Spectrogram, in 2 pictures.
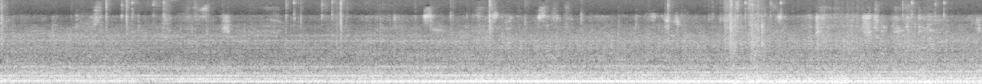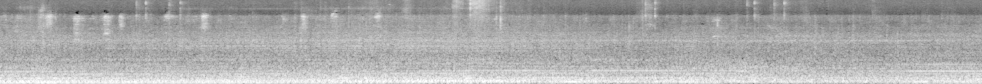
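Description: Steady engine drone and road noise inside a moving bus at cruising speed. The engine note steps down about two seconds in, then holds steady.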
